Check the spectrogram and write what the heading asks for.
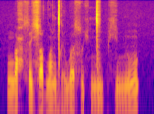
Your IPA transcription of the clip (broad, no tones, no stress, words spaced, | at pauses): ŋʌħɬɛɕi dˤĩɡ͡ǀɛ wʌɬuç ŋ͡ǀipçʌ ɲũ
